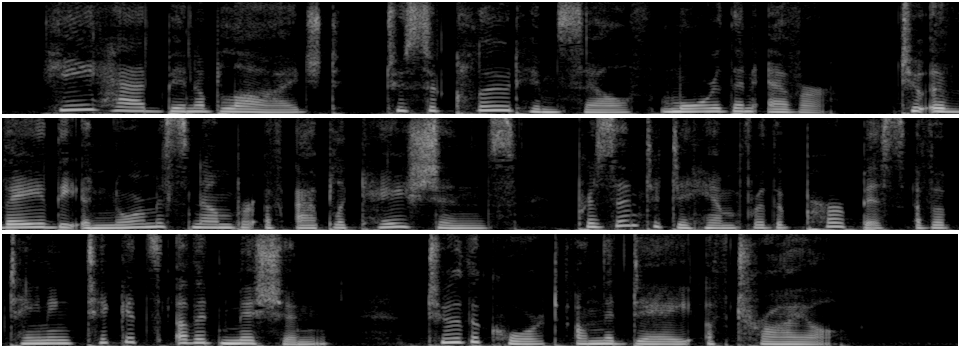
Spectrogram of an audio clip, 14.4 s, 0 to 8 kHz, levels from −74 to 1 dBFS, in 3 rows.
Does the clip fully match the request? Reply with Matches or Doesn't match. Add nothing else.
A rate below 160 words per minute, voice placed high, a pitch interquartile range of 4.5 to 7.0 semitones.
Matches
